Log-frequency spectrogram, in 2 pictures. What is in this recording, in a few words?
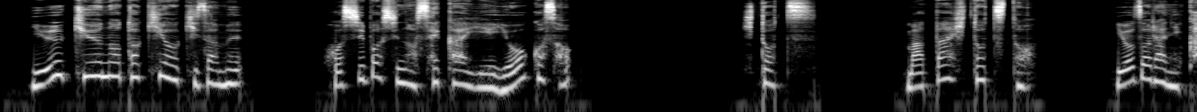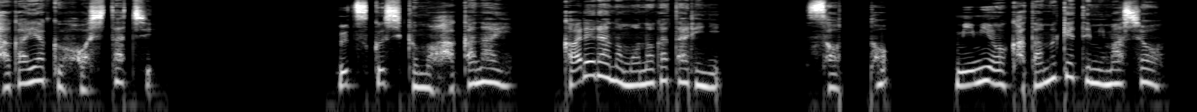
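narration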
